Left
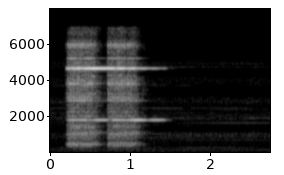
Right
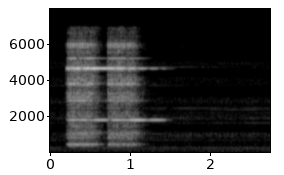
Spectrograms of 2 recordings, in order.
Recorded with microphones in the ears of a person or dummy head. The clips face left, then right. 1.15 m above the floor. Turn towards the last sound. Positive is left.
turn(degrees=70)  # may be behind; listen again after turning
